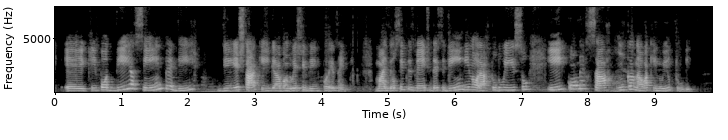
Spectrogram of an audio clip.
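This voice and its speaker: Over noticeable background noise, a woman with a strong Paraíba accent speaks at a moderate pace in a fairly high pitch with lively intonation. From Paraíba, northeast Brazil. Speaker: schoolteacher and mother of four, video creator. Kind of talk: personal vlog monologue. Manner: hesitant, with many fillers.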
